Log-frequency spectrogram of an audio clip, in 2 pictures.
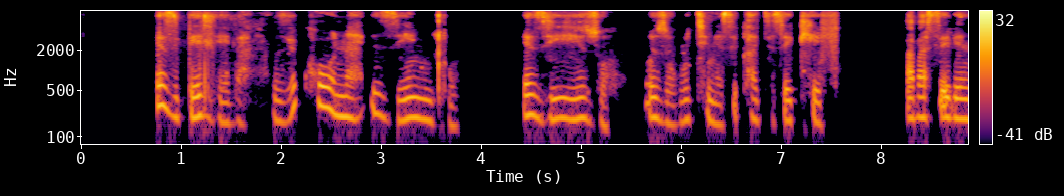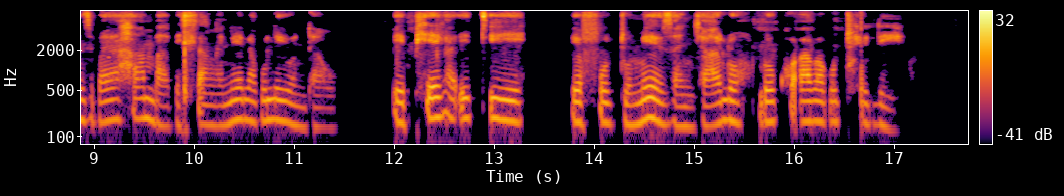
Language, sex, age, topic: North Ndebele, female, 25-35, education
